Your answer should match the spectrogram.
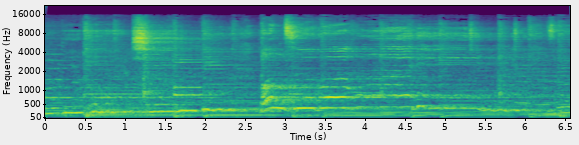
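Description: A woman singing a pop song live into a handheld microphone over a backing track, amplified through a PA, with long held notes.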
